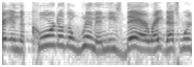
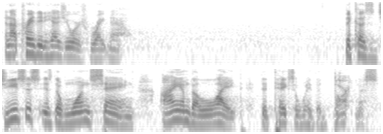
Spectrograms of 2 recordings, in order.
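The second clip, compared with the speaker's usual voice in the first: much softer, lower, intimate appeal; prayerful appeal; 8 semitones lower, 15 dB quieter than usual. Acted. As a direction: draw them in tenderly.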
